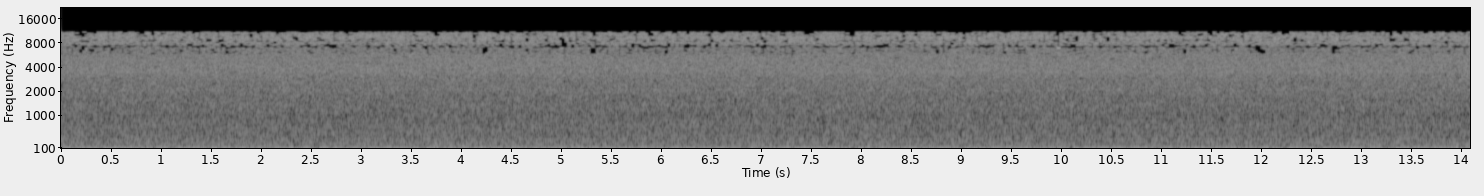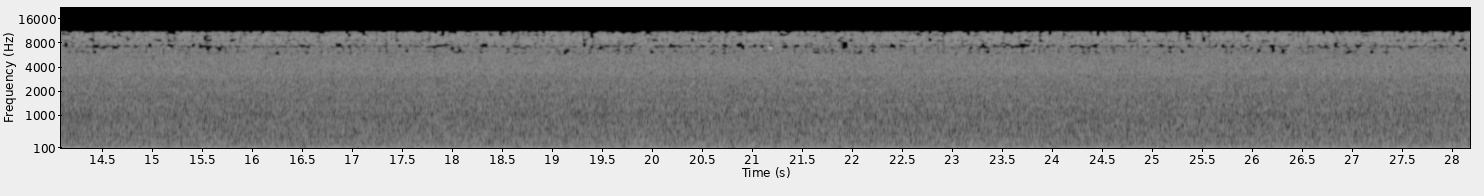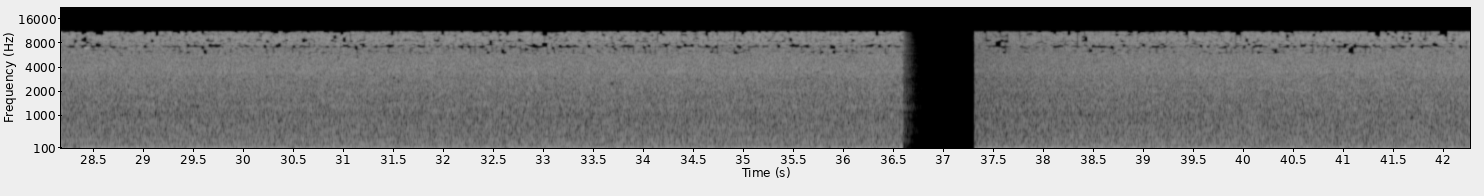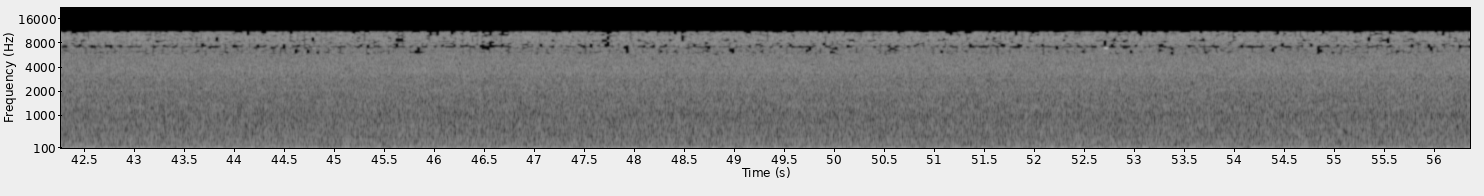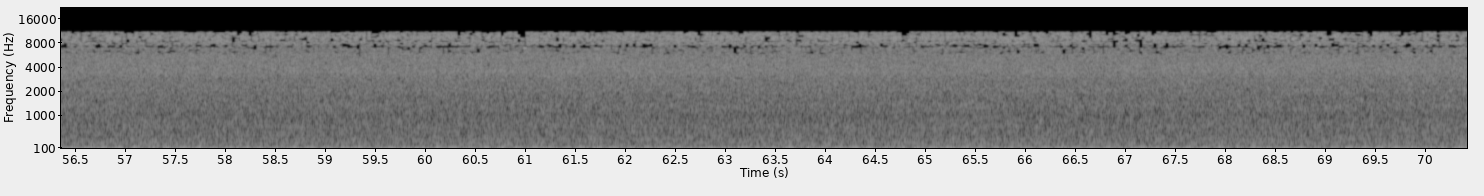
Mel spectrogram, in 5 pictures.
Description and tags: static noise2
This is the same static noise clip, but normalized to 0 dB with Audacity.
Turn the volume down, when listening this one. This is loud!
radio, noise, hiss, Static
